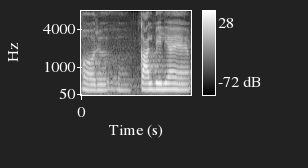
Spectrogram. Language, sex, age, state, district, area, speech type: Hindi, female, 30-45, Rajasthan, Jodhpur, urban, spontaneous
